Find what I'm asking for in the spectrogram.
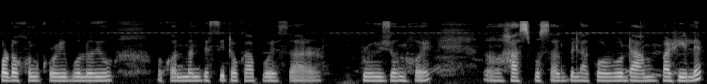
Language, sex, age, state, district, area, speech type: Assamese, female, 45-60, Assam, Dibrugarh, rural, spontaneous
